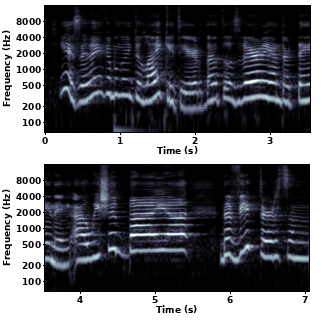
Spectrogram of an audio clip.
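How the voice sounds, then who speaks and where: At a moderate pace, a woman puts on a high-pitched character voice. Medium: actual play. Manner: halting, broken grammar.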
